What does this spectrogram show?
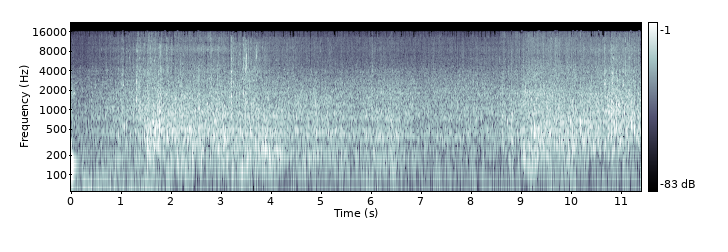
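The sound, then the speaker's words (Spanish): Steady wash of ocean surf rolling onto a shore, a continuous broad hiss of water with gentle swells rising and falling, heard alone without any voices. “Ahora te voy a pedir que te pares justo frente a estas olas del mar, en la orilla, que observes la fuerza,”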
